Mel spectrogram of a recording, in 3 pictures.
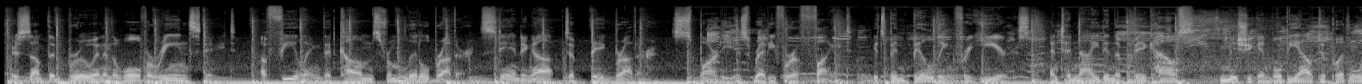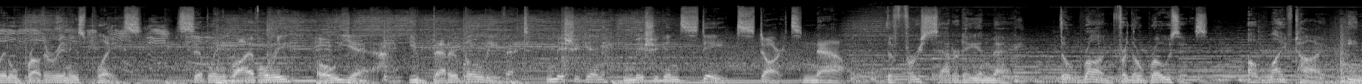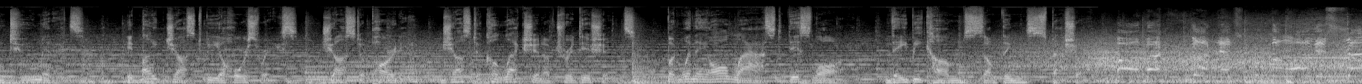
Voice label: promo men sports

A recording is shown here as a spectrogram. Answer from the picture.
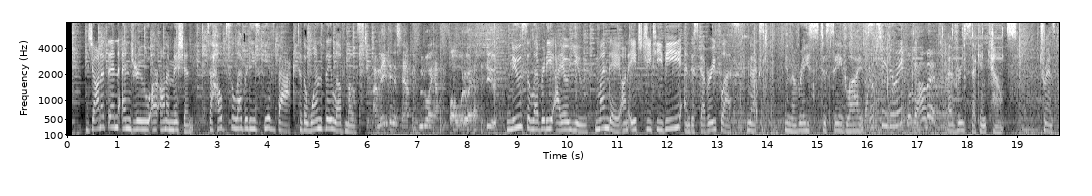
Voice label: promo women

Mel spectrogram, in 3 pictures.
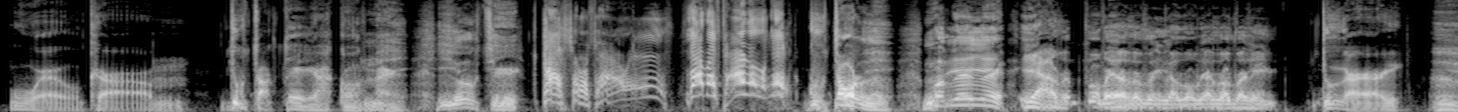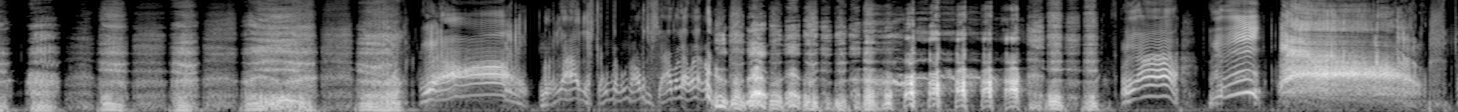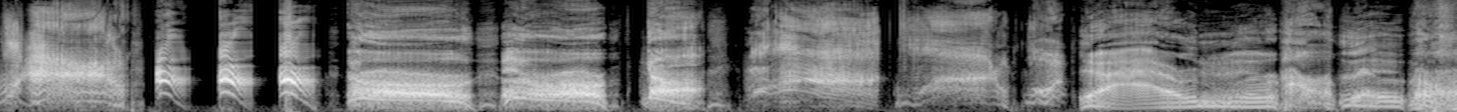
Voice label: animation men creature

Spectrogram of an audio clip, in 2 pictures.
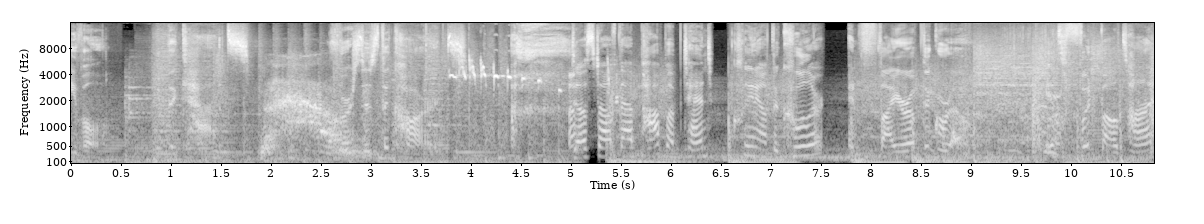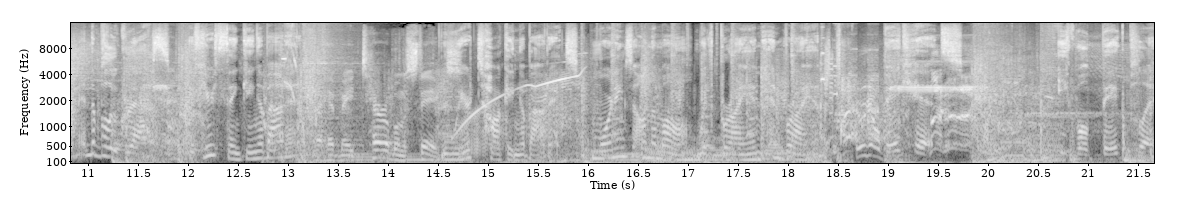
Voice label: radio news sports; radio imaging

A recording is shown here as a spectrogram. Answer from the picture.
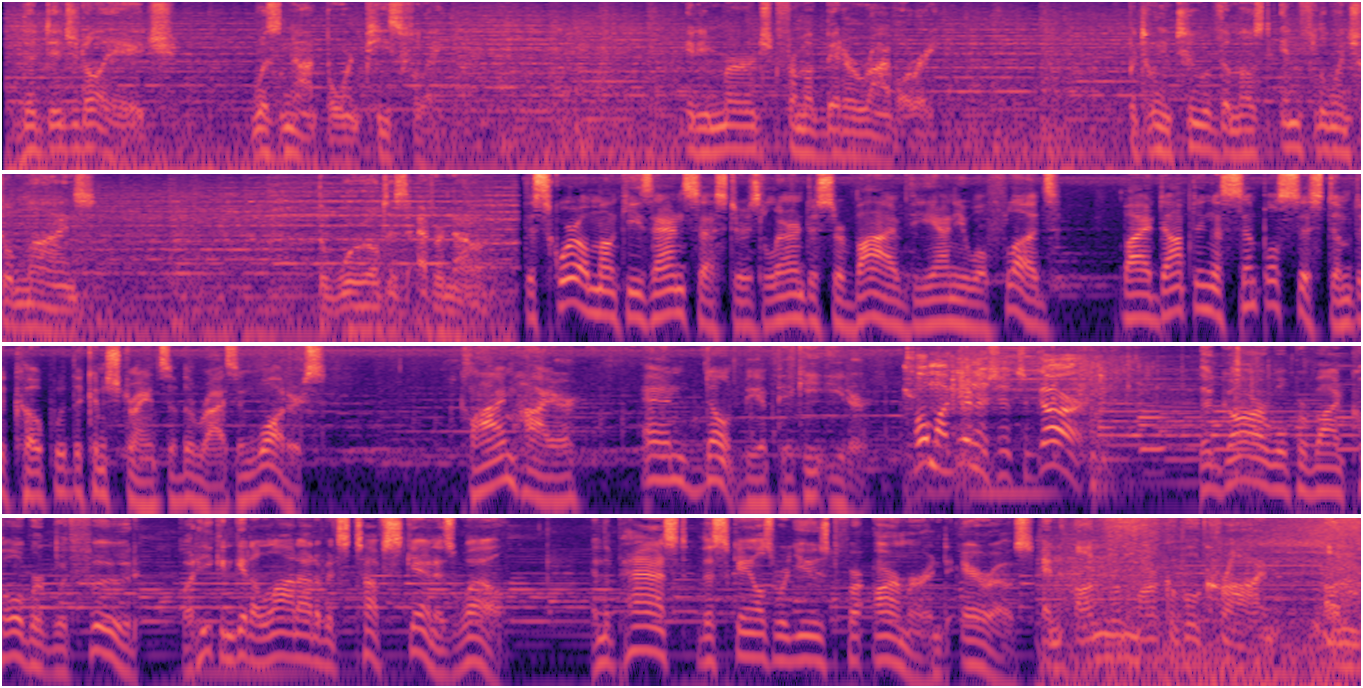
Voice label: narration male

